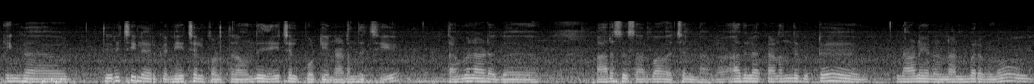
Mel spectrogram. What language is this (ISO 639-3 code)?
tam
